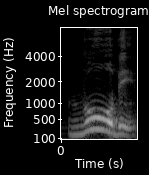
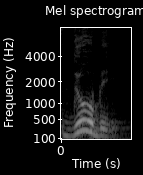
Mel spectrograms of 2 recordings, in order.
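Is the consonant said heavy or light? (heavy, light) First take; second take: heavy; light. First: The consonant is heavy, with a full mouth. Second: The consonant is light, with an empty mouth. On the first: The speaker calls it right. "It's ضاد, full mouth" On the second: The speaker calls it wrong. "but dal, it's empty mouth, soft"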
